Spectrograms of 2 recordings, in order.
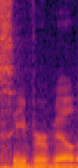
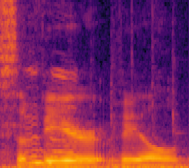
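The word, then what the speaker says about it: Sevierville: about half my life i thought it was seaverville it's severeville tennessee and she said their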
